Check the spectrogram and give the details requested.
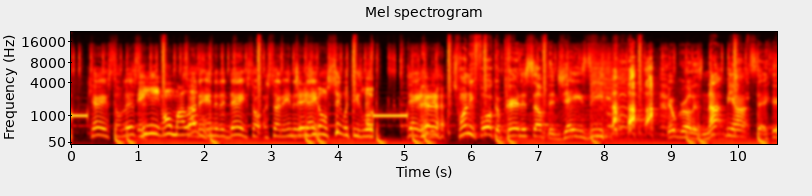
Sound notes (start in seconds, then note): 0.0 beep; 4.5 beep; 8.3 laughs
